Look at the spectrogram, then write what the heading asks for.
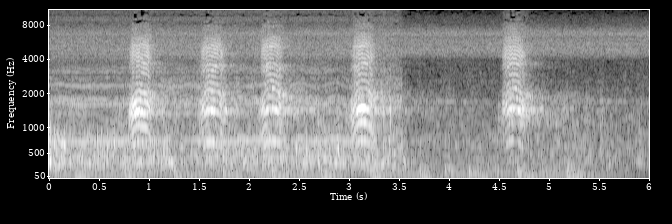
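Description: Five short, harsh cawing bird calls, each arching up and down in pitch. The first four come about two-thirds of a second apart, the loudest is the fourth, and the last follows after a pause of about a second and a half.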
